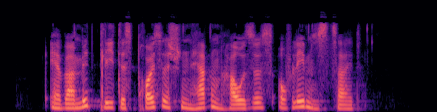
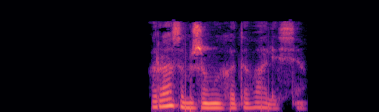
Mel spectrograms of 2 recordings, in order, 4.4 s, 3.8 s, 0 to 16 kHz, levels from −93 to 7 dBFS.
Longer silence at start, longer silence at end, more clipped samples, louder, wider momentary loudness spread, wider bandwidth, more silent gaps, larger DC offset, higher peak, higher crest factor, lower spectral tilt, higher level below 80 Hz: second, 0.5 s vs 1.5 s; about the same, 0.85 s vs 0.75 s; neither; about the same, -23 LUFS vs -23 LUFS; second, 7 LU vs 13 LU; about the same, 7.6 kHz vs 8 kHz; neither; neither; first, -2 dBFS vs -8 dBFS; about the same, 22 dB vs 20 dB; first, -6 dB/octave vs -3.5 dB/octave; second, -64 dBFS vs -56 dBFS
